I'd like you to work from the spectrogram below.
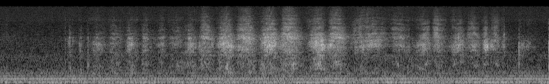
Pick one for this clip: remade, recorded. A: remade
